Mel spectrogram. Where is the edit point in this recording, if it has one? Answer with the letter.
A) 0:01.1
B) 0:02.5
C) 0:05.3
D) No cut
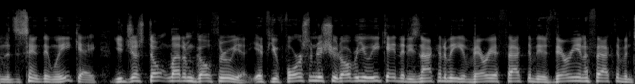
A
